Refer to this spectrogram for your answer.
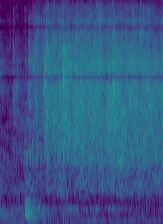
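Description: Thin, scattered applause from an audience with a soft pattering texture, like light drizzle, rising after a brief pause and holding at a low, steady level for about three seconds.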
